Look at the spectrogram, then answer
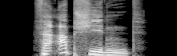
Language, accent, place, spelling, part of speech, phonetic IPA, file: German, Germany, Berlin, verabschiedend, verb, [fɛɐ̯ˈʔapˌʃiːdn̩t], De-verabschiedend.ogg
- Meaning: present participle of verabschieden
